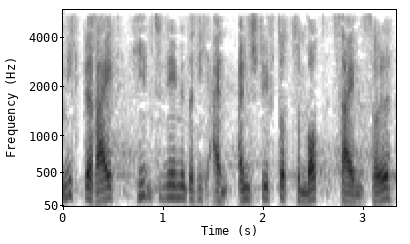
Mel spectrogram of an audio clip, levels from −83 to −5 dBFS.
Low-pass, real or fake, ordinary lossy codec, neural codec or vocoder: 5.4 kHz; real; none; none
